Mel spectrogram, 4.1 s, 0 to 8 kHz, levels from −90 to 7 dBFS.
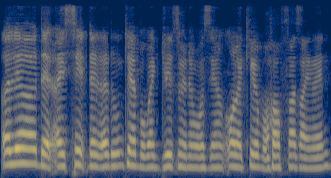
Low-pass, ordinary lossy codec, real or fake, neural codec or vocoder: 7.2 kHz; AAC, 32 kbps; fake; codec, 32 kHz, 1.9 kbps, SNAC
